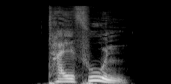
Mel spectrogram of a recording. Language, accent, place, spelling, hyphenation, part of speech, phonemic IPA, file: German, Germany, Berlin, Taifun, Tai‧fun, noun, /taɪ̯ˈfuːn/, De-Taifun.ogg
- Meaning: typhoon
